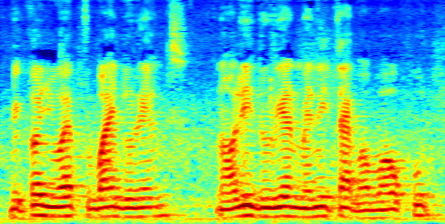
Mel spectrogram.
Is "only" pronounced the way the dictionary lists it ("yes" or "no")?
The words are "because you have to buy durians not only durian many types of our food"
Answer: no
